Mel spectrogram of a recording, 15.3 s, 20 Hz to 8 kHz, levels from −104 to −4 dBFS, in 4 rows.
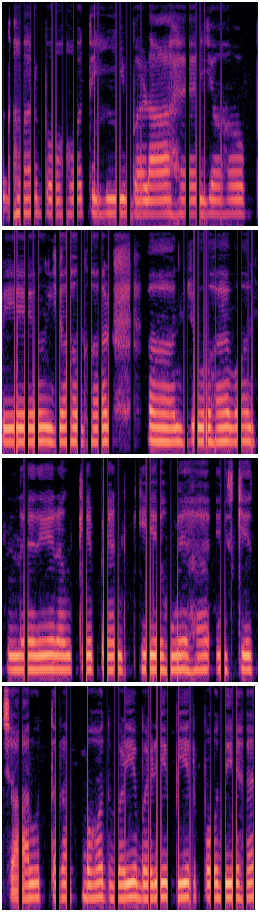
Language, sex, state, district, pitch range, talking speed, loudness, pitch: Hindi, female, Bihar, Purnia, 185-190 Hz, 100 wpm, -28 LUFS, 185 Hz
